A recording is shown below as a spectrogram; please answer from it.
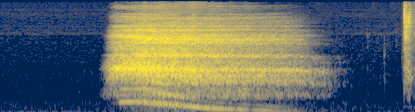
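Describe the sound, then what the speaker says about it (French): One deep breath is drawn in close to the microphone, a breathy, airy sound lasting about a second, heard alone in quiet surroundings. "Et vous inspirez profondément."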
